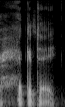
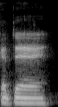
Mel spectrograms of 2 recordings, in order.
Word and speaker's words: Hecate: Uh, Yeah, but I mean that's more of like a Spanish pronunciation, like Tecate, like the beer.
